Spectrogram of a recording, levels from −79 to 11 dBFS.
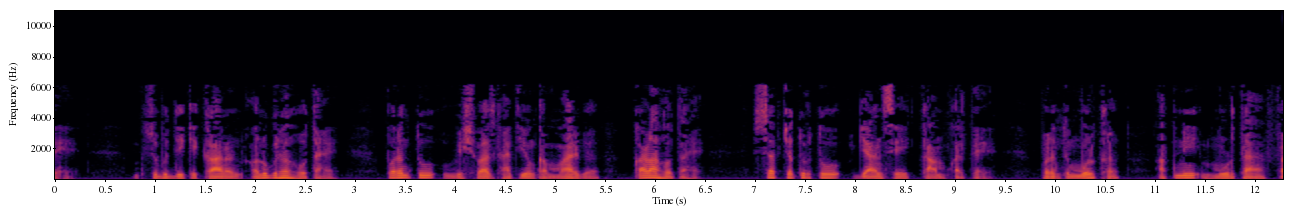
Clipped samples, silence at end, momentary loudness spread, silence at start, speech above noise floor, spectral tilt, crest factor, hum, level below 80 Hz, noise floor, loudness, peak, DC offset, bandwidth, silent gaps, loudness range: under 0.1%; 0 s; 13 LU; 0 s; 36 dB; -6.5 dB/octave; 22 dB; none; -48 dBFS; -61 dBFS; -25 LUFS; -4 dBFS; 0.2%; 6.6 kHz; none; 2 LU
